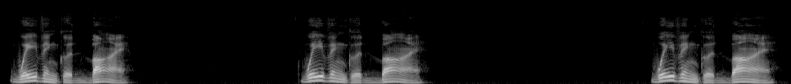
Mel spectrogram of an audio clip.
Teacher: In this sentence, wave and bye are clearly stressed, while the word good is spoken lightly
